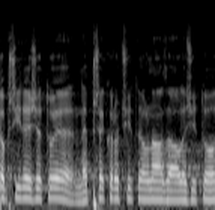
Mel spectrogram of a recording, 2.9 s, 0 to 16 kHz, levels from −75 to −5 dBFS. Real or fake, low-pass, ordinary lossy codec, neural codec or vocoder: real; 10.8 kHz; AAC, 96 kbps; none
